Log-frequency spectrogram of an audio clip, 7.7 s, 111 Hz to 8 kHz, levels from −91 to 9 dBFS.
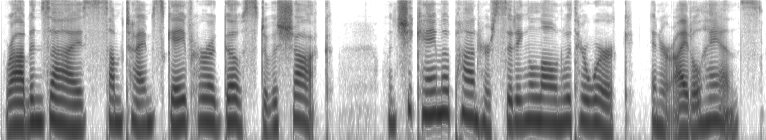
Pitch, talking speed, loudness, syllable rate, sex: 190 Hz, 190 wpm, -19 LUFS, 4.8 syllables/s, female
